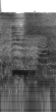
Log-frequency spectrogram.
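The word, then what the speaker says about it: sous chef: it's called here no in in it's a sue Chef it's the assistant to the head chef it's Sue Chef you pronounce Sue Chef Sue a sue Chef Sue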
